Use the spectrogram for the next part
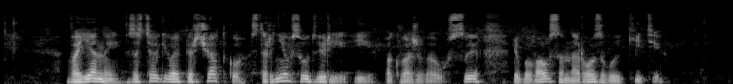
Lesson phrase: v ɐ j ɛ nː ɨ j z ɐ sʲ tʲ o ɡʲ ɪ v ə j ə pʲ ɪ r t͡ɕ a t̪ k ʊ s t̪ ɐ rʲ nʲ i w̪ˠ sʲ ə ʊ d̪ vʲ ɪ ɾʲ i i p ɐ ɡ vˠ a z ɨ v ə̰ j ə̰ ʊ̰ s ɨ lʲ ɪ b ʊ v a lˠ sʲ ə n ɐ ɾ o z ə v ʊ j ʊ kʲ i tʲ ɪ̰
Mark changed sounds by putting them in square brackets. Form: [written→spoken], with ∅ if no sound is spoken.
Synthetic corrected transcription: v ɐ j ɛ nː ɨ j z ɐ sʲ tʲ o ɡʲ ɪ v ə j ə pʲ ɪ r t͡ɕ a t̪ k ʊ s t̪ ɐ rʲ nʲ i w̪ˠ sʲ ə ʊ d̪ vʲ ɪ ɾʲ i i p ɐ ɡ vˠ a [z→ʐ] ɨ v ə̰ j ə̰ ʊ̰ s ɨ lʲ ɪ b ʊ v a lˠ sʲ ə n ɐ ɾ o z ə v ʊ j ʊ kʲ i tʲ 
